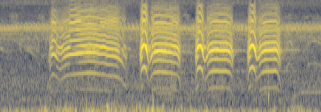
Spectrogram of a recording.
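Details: Free wild birds in nature: four harsh, harmonic-rich calls. The first is long and level, and three shorter notes start with a sharp upward flick. They come about every half second against a quiet rural background.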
